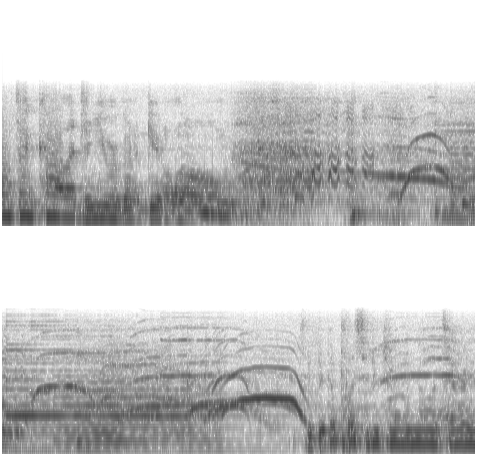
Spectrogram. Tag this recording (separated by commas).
man speaking, Speech, Music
